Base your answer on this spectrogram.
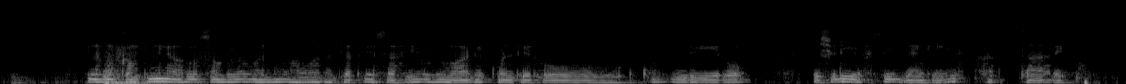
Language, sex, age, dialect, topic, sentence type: Kannada, male, 51-55, Central, banking, statement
